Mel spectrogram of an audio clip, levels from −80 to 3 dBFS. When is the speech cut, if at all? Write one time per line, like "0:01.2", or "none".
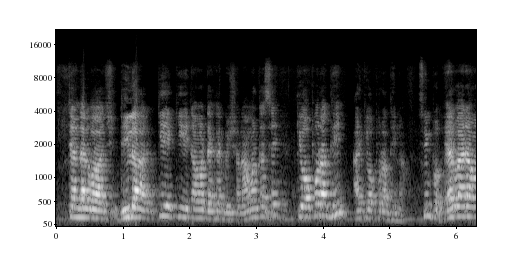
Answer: none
